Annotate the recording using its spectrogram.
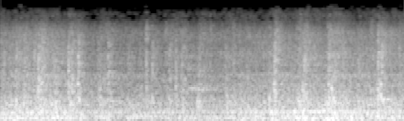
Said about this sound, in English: Depending on which way the political winds blow, Jefferson County residents who live near the train tracks will continue to hear this sound for countless years to come.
